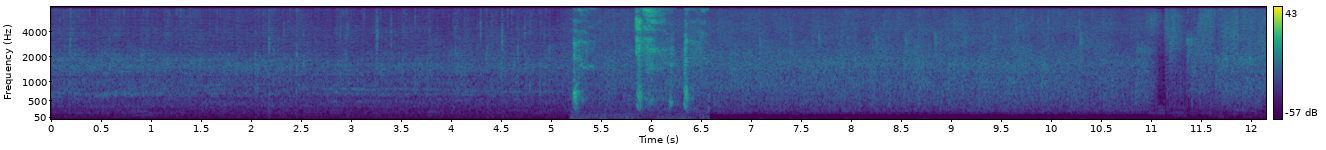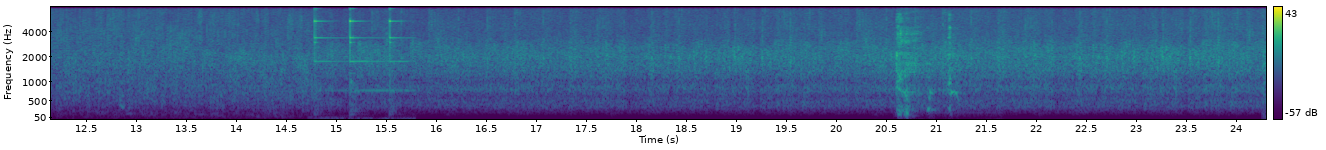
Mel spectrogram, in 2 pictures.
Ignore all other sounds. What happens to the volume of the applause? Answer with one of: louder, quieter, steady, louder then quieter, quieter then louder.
louder.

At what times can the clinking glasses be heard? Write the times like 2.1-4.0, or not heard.
14.8-15.8.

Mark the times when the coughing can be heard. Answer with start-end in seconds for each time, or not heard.
5.2-6.6, 20.6-21.3.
